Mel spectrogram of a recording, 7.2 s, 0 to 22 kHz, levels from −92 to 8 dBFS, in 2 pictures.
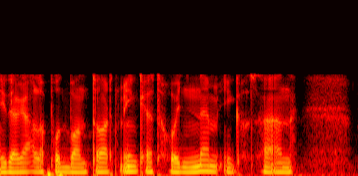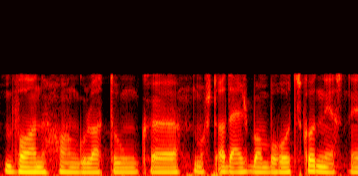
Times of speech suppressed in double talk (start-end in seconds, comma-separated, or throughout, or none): none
